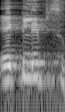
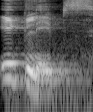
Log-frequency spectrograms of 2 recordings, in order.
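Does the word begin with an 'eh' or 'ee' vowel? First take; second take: eh; ee. First: The word begins with an 'eh' vowel. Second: The word begins with an 'ee' vowel. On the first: The speaker calls it wrong. "এটাকে আমরা এক্লিপস বলে থাকি" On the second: The speaker calls it right. "সঠিক উচ্চারণ হচ্ছে ইক্লিপস"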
